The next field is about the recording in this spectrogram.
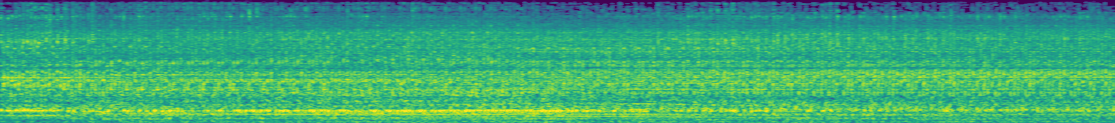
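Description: Fast, fairly regular light knocking, near three per second, over a busy idle with lots of top-end clatter; unidentified knock.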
